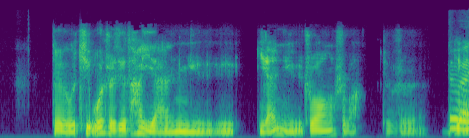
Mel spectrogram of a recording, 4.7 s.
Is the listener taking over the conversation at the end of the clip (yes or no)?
yes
